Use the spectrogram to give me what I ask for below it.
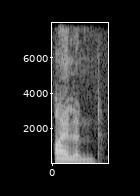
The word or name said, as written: island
